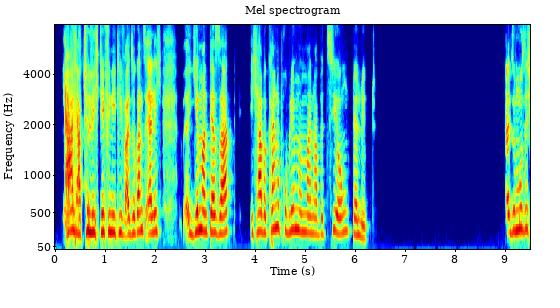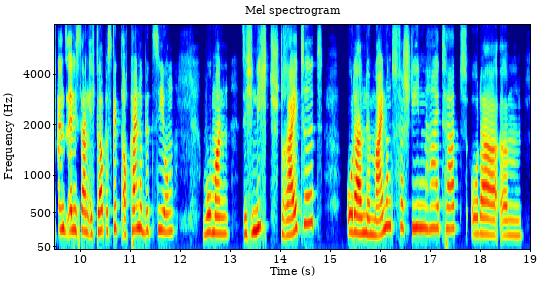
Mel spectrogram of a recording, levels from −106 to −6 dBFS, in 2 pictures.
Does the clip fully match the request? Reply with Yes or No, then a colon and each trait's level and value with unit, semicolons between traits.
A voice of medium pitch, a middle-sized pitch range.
No: high, 245 Hz; average, 3.9 semitones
